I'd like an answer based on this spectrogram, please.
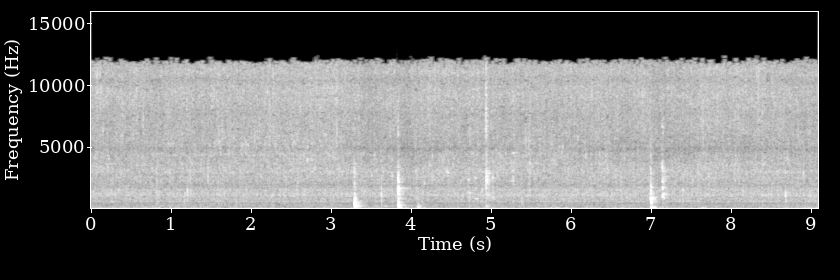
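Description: Garlic, onion and tomato paste sizzling steadily in hot oil in a pot while being sautéed, with a few sharp clicks and scrapes of the spatula against the pot as it is stirred, starting about three seconds in.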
